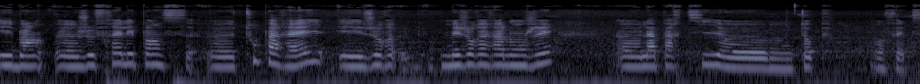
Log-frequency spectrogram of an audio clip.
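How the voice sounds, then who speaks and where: A woman talks at a very slow pace, leaving long, frequent pauses. Her pitch is fairly high and her intonation fairly even. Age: 30s. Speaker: sewing podcaster. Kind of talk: casual podcast monologue. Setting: home, with her hens nearby. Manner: hesitant, many fillers.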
